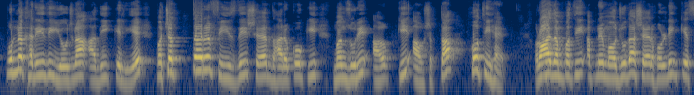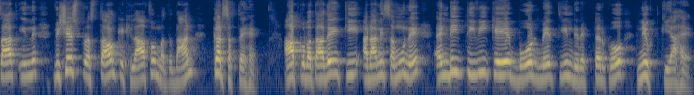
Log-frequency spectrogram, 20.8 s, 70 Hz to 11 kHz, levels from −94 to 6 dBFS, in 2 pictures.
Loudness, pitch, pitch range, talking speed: -24 LUFS, 200 Hz, 175-220 Hz, 145 wpm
